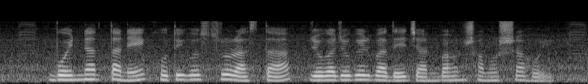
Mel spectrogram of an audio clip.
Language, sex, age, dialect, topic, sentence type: Bengali, female, 18-24, Rajbangshi, agriculture, statement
